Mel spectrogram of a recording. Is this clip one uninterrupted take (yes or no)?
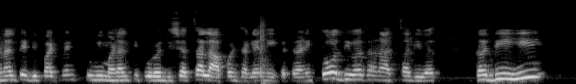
yes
